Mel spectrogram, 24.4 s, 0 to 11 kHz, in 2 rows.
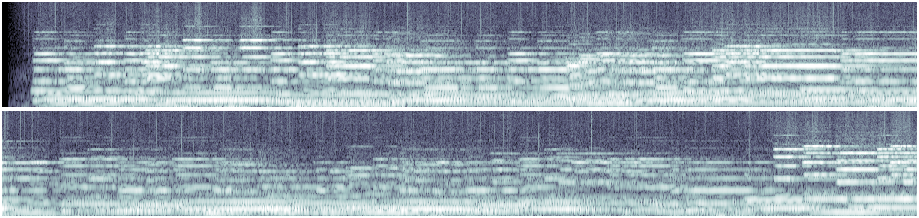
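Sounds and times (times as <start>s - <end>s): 
organ playing with cornet stop: 0.2s - 24.3s.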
